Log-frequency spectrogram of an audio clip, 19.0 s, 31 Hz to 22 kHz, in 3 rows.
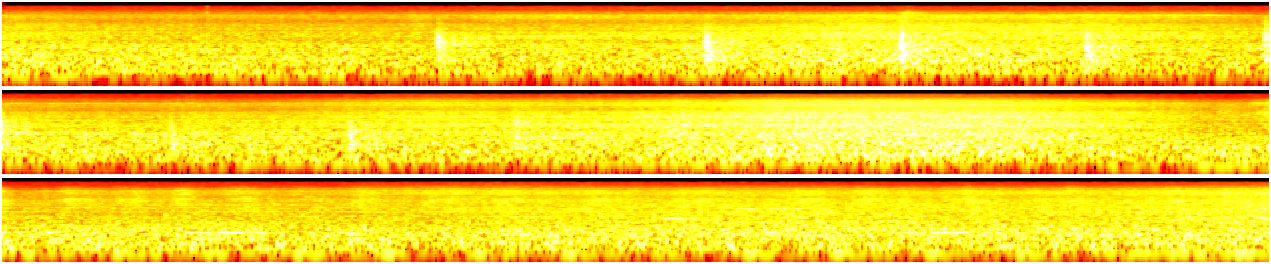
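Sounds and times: ocean surf washing on sand: 0.0 - 12.4.

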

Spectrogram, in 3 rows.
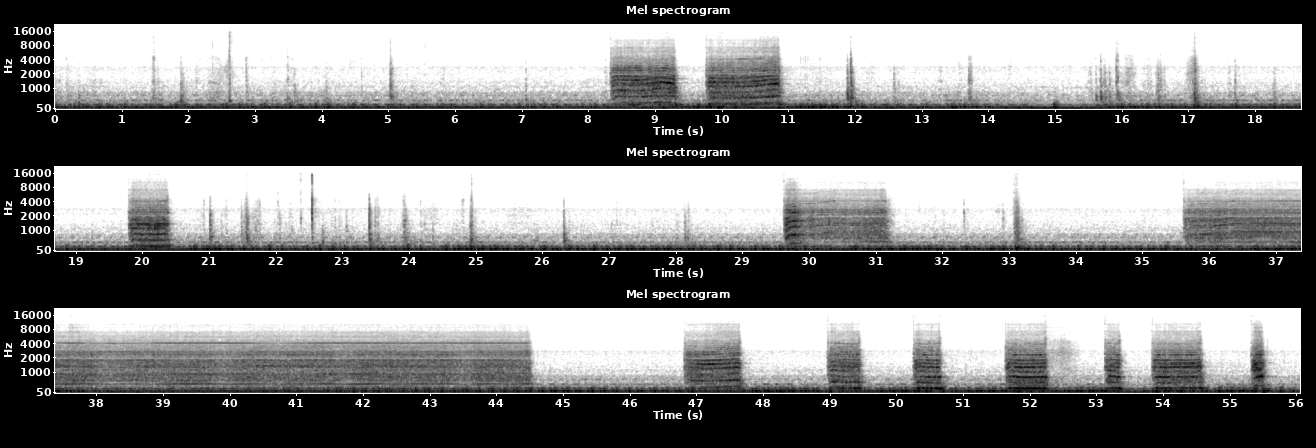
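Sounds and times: truck engine idling: 0.0 - 56.0
clicks and knocks handling logs: 1.3 - 6.0, 11.1 - 18.5, 20.2 - 27.2, 27.9 - 28.8.

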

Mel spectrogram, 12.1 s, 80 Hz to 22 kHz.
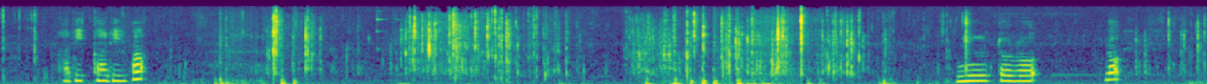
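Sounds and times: cat crunching dry kibble: 1.7 - 9.7, 11.3 - 12.0.

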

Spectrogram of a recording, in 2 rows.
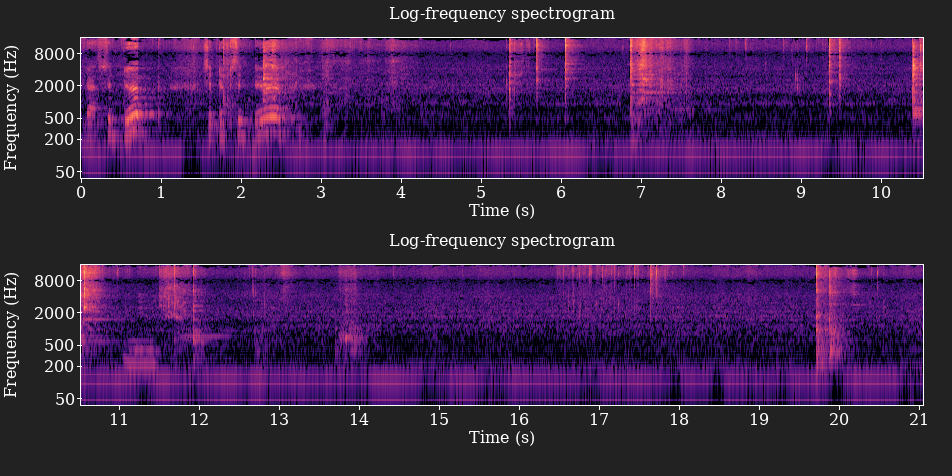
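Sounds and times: steady low hum: 0.0 - 21.0
metal ladle scraping a wok: 6.8 - 7.8, 10.4 - 12.3.

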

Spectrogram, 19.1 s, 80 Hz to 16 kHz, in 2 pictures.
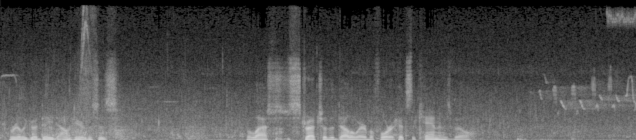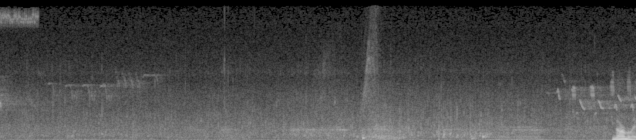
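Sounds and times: bird chirping: 8.1 - 10.1.

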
